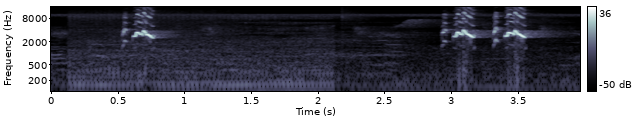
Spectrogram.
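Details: Sooty-headed bulbul calling vigorously, unmixed and used to lure other bulbuls: a single bright chirp, a low murmuring hum behind it, then after a pause two quick loud chirps in succession.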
